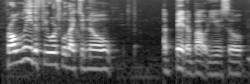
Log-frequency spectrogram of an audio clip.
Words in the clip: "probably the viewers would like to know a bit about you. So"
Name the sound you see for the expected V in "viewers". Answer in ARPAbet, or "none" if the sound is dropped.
F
